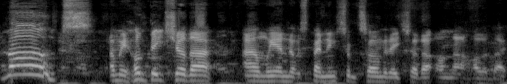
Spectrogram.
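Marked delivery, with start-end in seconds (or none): 0.1-0.9 excited greeting. Retold or imitated. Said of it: "And I just went".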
